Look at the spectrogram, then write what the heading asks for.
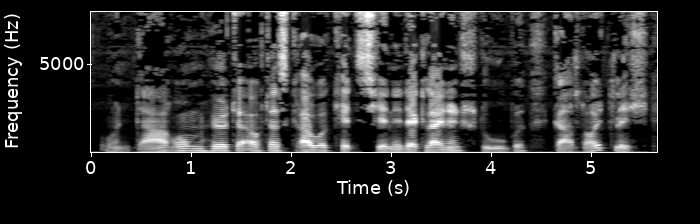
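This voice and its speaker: A man reads a fairy tale aloud in a calm, unhurried way. His voice sits at an ordinary pitch. The sound is close and dry, with no room around it. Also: dry recording. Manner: calm and measured. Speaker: storyteller.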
